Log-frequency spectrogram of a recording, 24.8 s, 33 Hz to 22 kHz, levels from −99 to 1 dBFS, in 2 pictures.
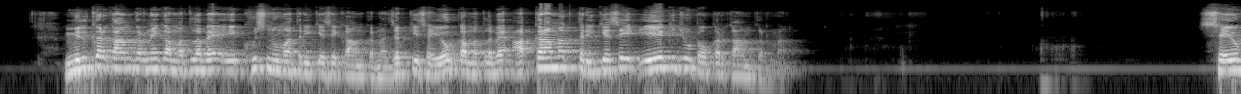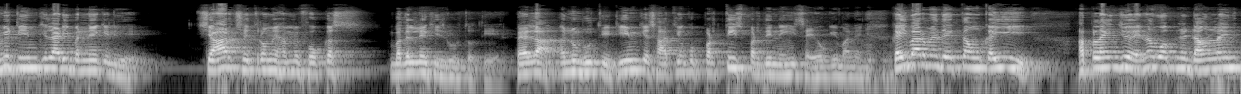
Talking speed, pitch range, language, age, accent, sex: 150 wpm, 145-190 Hz, Hindi, 50-69, native, male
